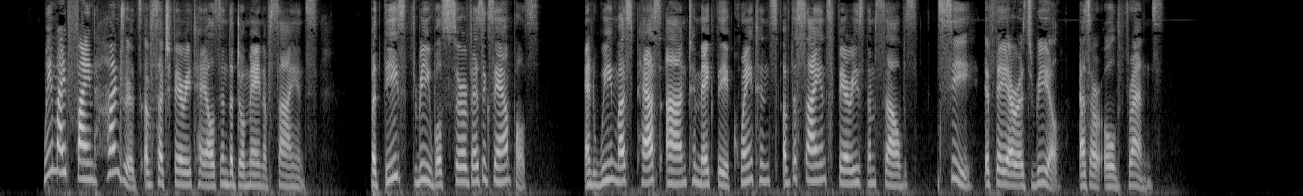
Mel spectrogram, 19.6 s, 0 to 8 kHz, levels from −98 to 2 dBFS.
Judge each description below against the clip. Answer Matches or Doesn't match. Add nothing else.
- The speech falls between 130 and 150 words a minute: Matches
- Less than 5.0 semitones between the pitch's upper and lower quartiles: Doesn't match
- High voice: Matches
